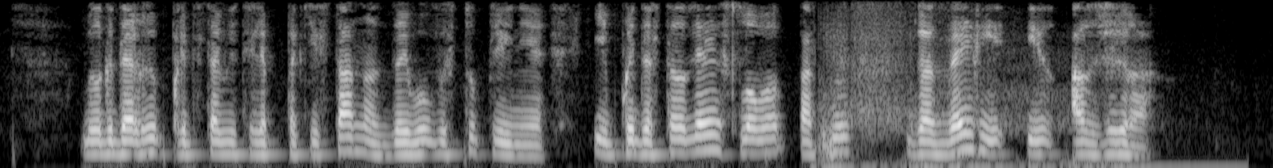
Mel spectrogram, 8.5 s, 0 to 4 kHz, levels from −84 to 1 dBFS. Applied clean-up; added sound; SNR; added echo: neural separator model SepFormer DNS4.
